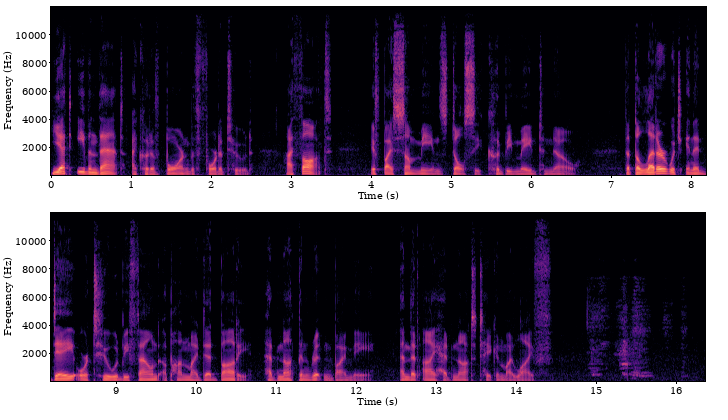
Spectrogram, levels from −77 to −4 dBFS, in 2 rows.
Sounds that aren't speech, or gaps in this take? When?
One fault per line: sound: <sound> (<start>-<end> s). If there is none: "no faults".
sound: sniff (14.9-16.2 s)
